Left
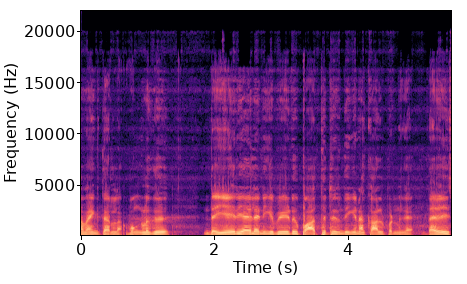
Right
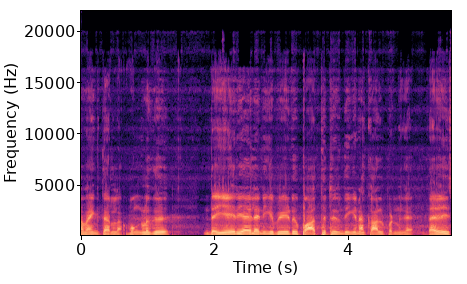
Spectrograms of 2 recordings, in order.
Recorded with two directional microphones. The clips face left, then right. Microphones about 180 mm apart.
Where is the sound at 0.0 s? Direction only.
65° left (ahead or behind).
